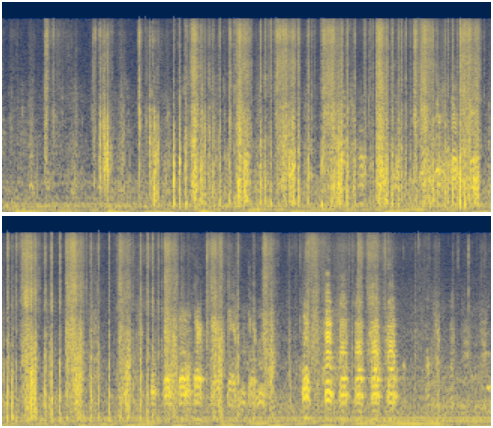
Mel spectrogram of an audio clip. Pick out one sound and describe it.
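Footsteps crunch on frozen snow and dirt.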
